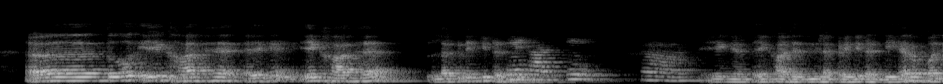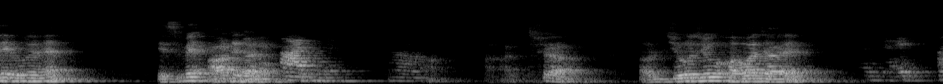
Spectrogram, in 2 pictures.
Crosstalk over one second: none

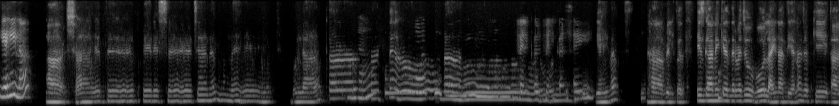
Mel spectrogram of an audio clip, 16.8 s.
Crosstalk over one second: present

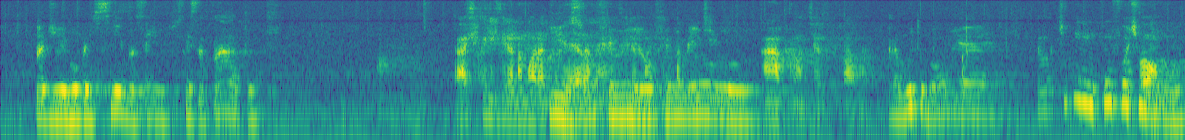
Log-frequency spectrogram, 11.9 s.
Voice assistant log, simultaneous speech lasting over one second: present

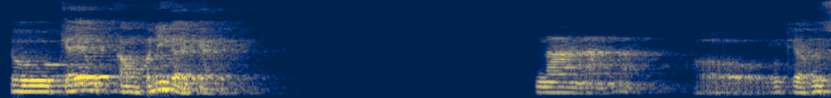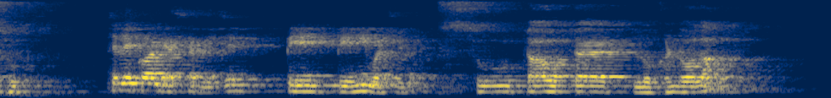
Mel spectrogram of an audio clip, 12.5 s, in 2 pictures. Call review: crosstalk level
none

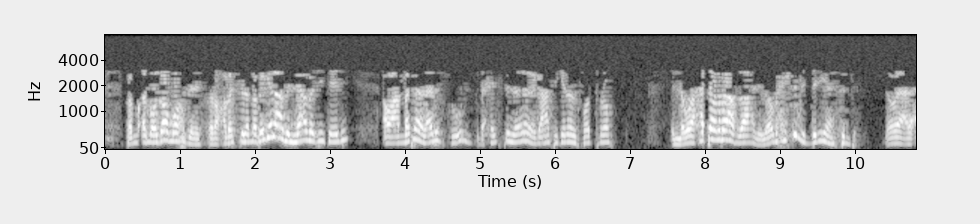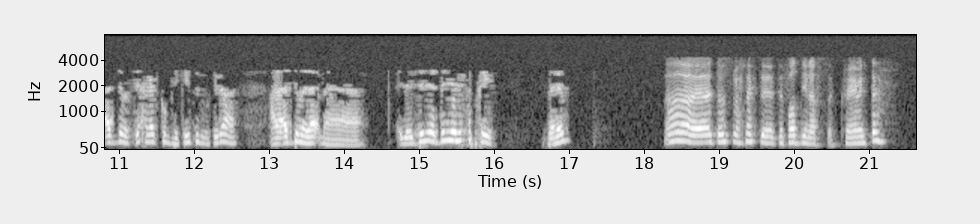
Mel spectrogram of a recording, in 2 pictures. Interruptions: none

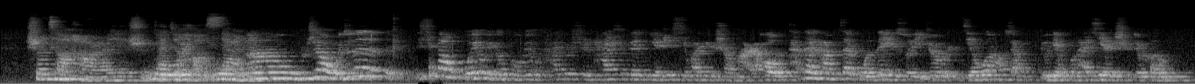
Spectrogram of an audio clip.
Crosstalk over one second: present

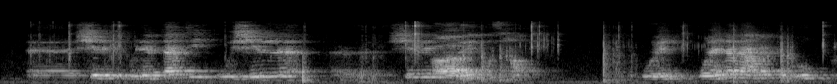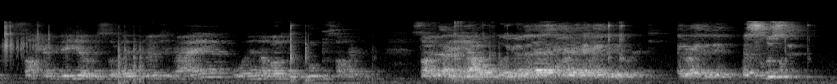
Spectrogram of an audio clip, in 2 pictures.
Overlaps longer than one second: present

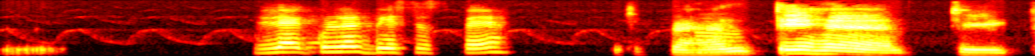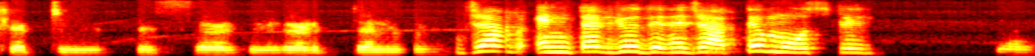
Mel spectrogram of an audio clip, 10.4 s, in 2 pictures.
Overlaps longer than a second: none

